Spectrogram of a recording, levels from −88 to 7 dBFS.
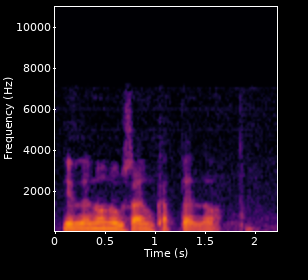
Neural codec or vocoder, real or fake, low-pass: none; real; 7.2 kHz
